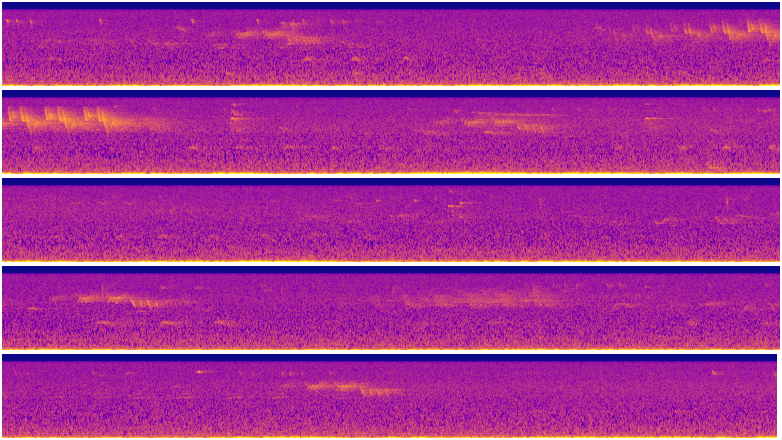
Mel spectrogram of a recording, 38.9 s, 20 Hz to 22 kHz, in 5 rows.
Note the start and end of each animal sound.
1.5s-3.8s: American Robin (Turdus migratorius)
2.0s-3.3s: Mourning Warbler (Geothlypis philadelphia)
2.9s-4.4s: American Crow (Corvus brachyrhynchos)
5.8s-9.3s: Ovenbird (Seiurus aurocapilla)
9.3s-11.8s: American Crow (Corvus brachyrhynchos)
9.9s-10.3s: Hairy Woodpecker (Dryobates villosus)
12.1s-13.3s: Mourning Warbler (Geothlypis philadelphia)
12.5s-13.4s: unidentified call
14.4s-15.6s: American Crow (Corvus brachyrhynchos)
18.3s-20.2s: Scarlet Tanager (Piranga olivacea)
21.3s-23.8s: American Robin (Turdus migratorius)
23.8s-24.9s: Mourning Warbler (Geothlypis philadelphia)
24.0s-26.0s: American Crow (Corvus brachyrhynchos)
26.9s-29.1s: Ovenbird (Seiurus aurocapilla)
29.2s-31.2s: Scarlet Tanager (Piranga olivacea)
31.5s-34.2s: Red-breasted Nuthatch (Sitta canadensis)
33.9s-35.1s: Mourning Warbler (Geothlypis philadelphia)

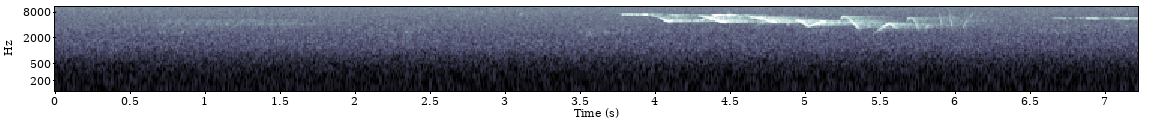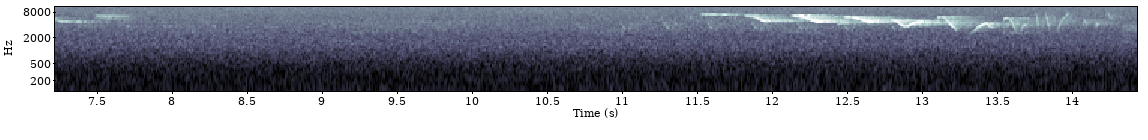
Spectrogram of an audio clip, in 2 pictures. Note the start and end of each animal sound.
3.7s-5.0s: Brown Creeper (Certhia americana)
3.8s-6.4s: Louisiana Waterthrush (Parkesia motacilla)
6.3s-8.0s: Black-throated Green Warbler (Setophaga virens)
11.5s-12.8s: Brown Creeper (Certhia americana)
11.7s-14.2s: Louisiana Waterthrush (Parkesia motacilla)

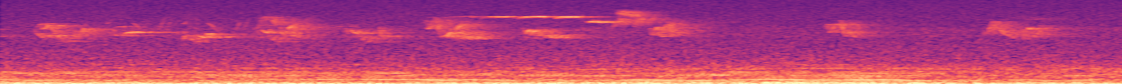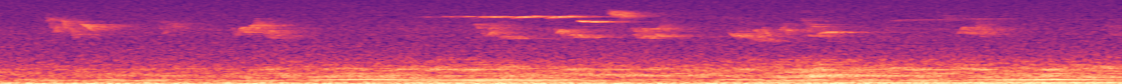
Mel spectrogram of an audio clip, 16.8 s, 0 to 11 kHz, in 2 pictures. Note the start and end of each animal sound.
0.0s-2.4s: American Robin (Turdus migratorius)
0.0s-16.3s: Red-eyed Vireo (Vireo olivaceus)
3.3s-5.1s: Black-throated Green Warbler (Setophaga virens)
11.5s-13.5s: Black-throated Green Warbler (Setophaga virens)
11.7s-15.0s: American Robin (Turdus migratorius)
15.0s-16.1s: Eastern Wood-Pewee (Contopus virens)

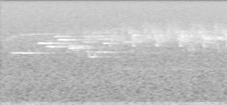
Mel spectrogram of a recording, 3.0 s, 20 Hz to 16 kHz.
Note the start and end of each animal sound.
0.0s-0.7s: Eastern Wood-Pewee (Contopus virens)
0.0s-1.5s: Hermit Thrush (Catharus guttatus)
0.6s-3.0s: Red-eyed Vireo (Vireo olivaceus)
1.2s-3.0s: Ovenbird (Seiurus aurocapilla)

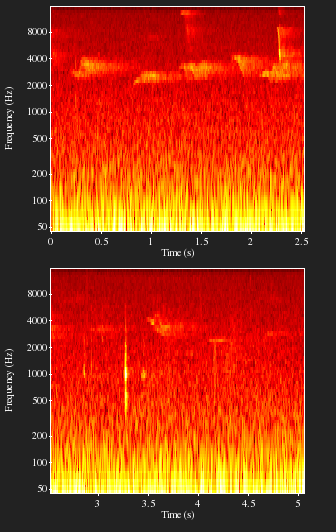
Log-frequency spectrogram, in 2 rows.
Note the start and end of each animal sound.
0.0s-2.9s: Scarlet Tanager (Piranga olivacea)
3.3s-5.1s: Red-eyed Vireo (Vireo olivaceus)

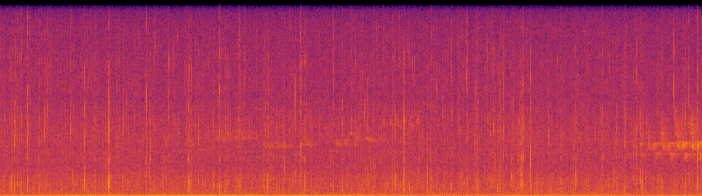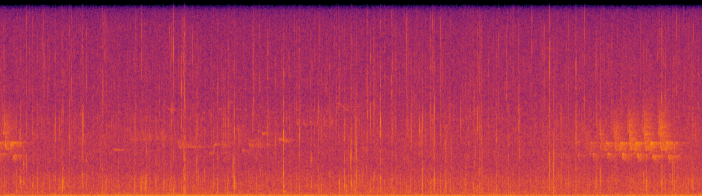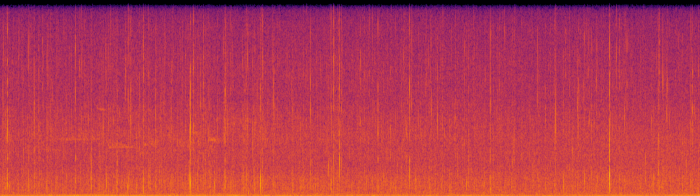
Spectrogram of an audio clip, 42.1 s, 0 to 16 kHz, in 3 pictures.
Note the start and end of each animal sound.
3.9s-8.5s: Winter Wren (Troglodytes hiemalis)
12.8s-14.5s: Ovenbird (Seiurus aurocapilla)
16.3s-20.9s: Winter Wren (Troglodytes hiemalis)
25.4s-27.7s: Ovenbird (Seiurus aurocapilla)
28.8s-33.5s: Winter Wren (Troglodytes hiemalis)

